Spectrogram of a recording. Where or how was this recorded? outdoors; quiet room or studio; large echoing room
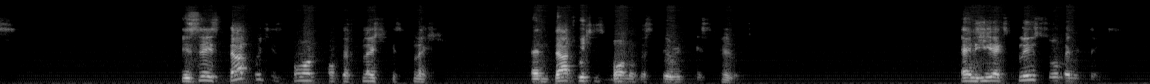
large echoing room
